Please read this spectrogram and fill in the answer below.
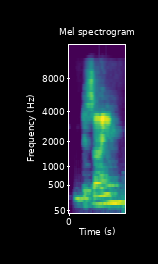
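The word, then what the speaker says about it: design: डिजाइन, तो ये again G एन एन का कॉम्बिनेशन है, तो जी यहाँ पे साकिन रहेगी।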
